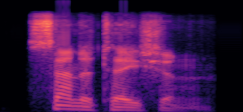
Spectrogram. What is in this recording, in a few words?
"sanitation", British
